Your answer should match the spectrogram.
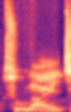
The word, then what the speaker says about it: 厝內: Hello，谢谢主持人小访，还有 Firas，我是醋来这个生活用品的创办人，大家好。 – 可不可以先跟我们介绍一下醋来这个品牌到底是在卖些什么东西啊？ – 哦，醋来其实它就台语发音的一个品牌，醋来就是台湾话家里面的意思，所以。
